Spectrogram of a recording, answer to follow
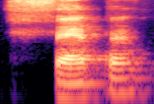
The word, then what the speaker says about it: theta: dentes, epsilon, zeta, eta, theta, também interdental, iota, kappa, lambda, mu, como um i francês, né?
